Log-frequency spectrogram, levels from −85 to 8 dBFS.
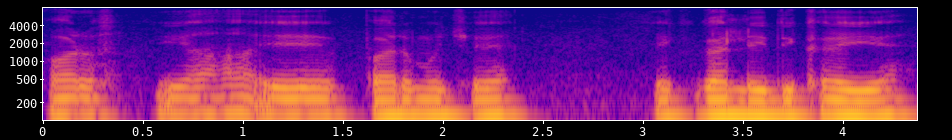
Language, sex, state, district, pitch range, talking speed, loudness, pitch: Hindi, male, Himachal Pradesh, Shimla, 110-120 Hz, 135 wpm, -15 LUFS, 115 Hz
